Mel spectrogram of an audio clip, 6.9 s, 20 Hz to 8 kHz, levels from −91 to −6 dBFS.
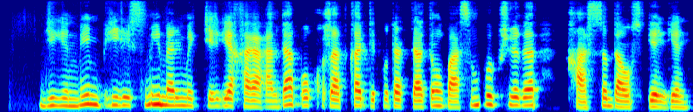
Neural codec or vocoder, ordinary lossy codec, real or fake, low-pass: codec, 16 kHz, 1 kbps, FunCodec, trained on LibriTTS, 50 frames a second; none; fake; none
